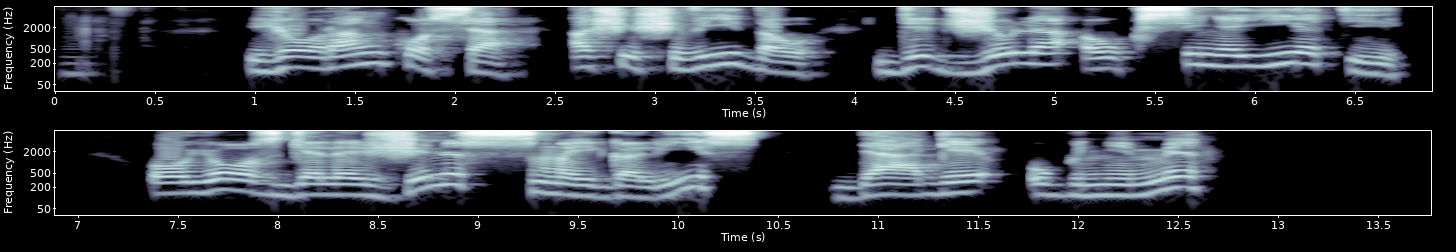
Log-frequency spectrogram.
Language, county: Lithuanian, Kaunas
